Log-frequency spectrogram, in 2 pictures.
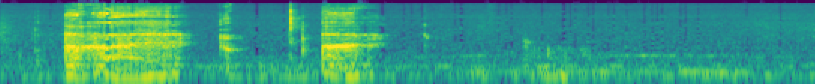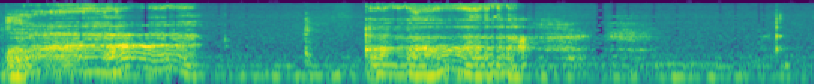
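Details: Four long, loud, deep burps with quiet gaps between them and faint room noise; burping.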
